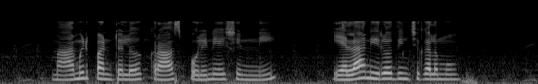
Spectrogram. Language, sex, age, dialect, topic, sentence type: Telugu, female, 25-30, Utterandhra, agriculture, question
